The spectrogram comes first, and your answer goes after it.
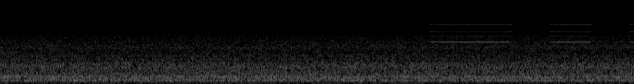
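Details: PC on test bench with a different power supply: steady fan hiss, then a repeating high POST error beep pattern at power-on; power supply judged okay, fault suspected elsewhere.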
